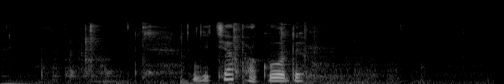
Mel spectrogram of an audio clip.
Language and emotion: Russian, sad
